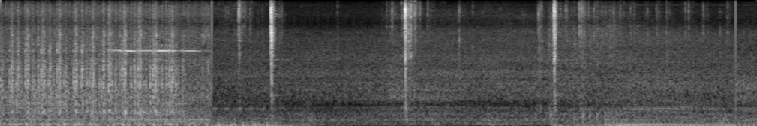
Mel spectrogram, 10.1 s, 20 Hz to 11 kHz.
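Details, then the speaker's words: Mercedes C32 AMG supercharged, pulleys and tensioner recently replaced: engine roars with thin whine under boost, then after lifting throttle sharp irregular clunks over rough uneven idle, power falls off; restart clears it; cause unknown. "But when you turn off the car and turn it back on, the car is fine again until you try and create boost, and then that's when you hear that knocking sound."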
